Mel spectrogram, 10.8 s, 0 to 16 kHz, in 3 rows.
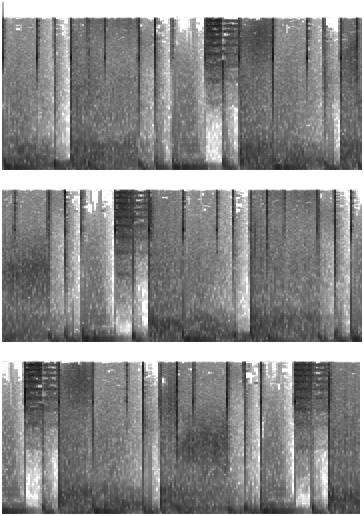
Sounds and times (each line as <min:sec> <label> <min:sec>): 0:00.0 Distorted and super compressed modular drums 0:10.7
